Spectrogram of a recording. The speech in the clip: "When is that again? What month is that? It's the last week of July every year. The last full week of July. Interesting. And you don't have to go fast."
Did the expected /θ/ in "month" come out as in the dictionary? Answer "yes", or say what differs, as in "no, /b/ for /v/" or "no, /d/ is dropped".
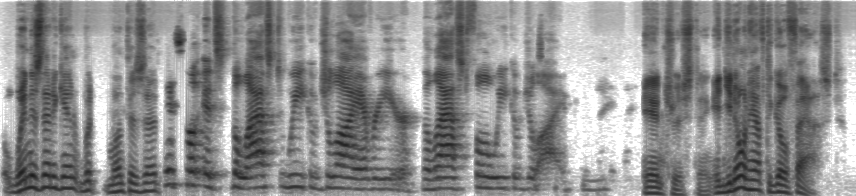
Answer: yes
